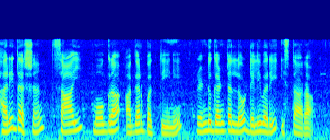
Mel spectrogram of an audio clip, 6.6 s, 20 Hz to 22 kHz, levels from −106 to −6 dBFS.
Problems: low volume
